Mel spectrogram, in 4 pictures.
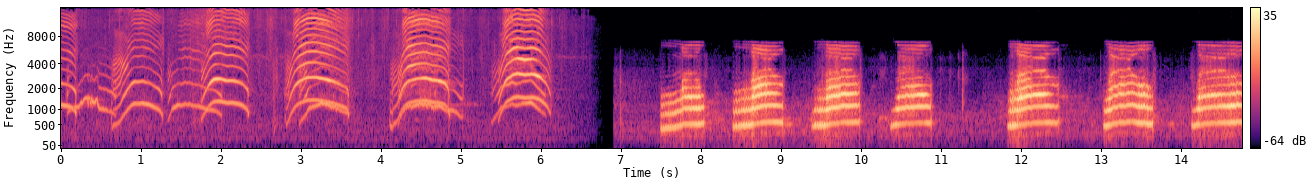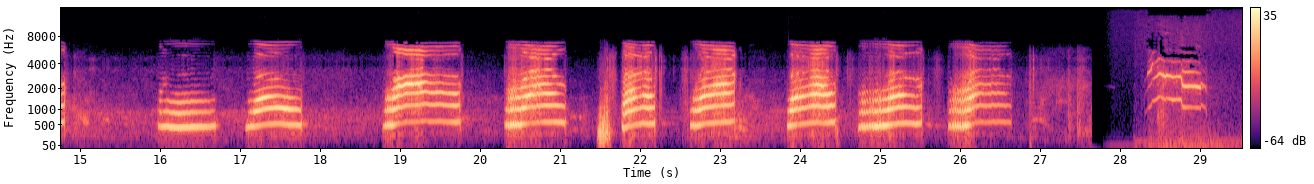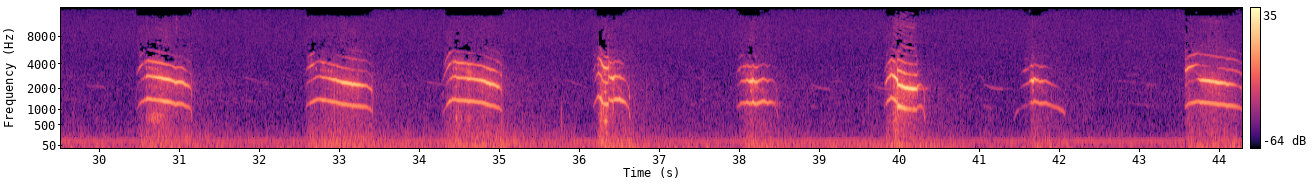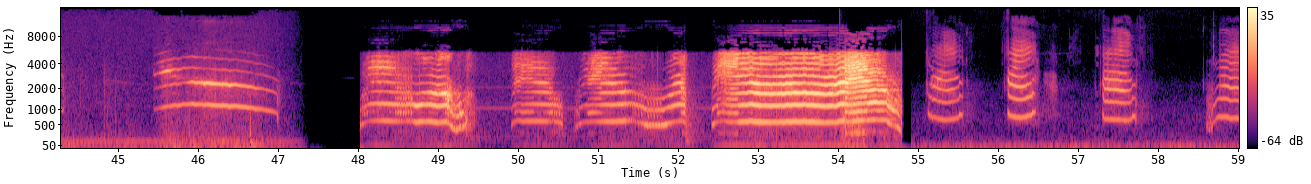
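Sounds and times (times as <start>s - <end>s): cat meowing: 0.0s - 6.2s, 28.3s - 29.2s, 30.5s - 31.2s, 32.6s - 33.5s, 34.3s - 35.2s, 36.2s - 36.8s, 38.0s - 38.6s, 39.8s - 40.5s, 41.1s - 42.2s, 43.6s - 44.4s, 45.4s - 47.1s, 48.0s - 57.8s, 58.6s - 59.0s
faint low hum: 26.6s - 47.4s, 48.0s - 59.0s.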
